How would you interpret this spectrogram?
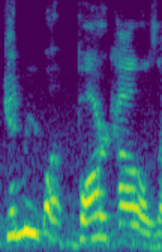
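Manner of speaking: high urgent call; urgent request. Retold or imitated. Telling the bartender to fetch towels, high and urgent. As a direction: demand towels fast.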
